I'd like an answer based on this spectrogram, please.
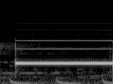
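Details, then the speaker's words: ZOLL AED 3 in a demonstration rescue of an unresponsive adult co-worker: a steady, high continuous alert tone after rhythm analysis, with the prompt "shock advised, don't touch patient." "the zole aed-3 will detect the victim's heart rhythm and advise if a shock is required shock advised"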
